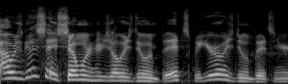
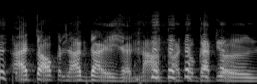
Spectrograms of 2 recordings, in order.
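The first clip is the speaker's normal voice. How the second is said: put-on robotic voice with Austrian accent. Imitating how Schwarzenegger talked as a robot: Schwarzenegger impression. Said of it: "he's like".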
